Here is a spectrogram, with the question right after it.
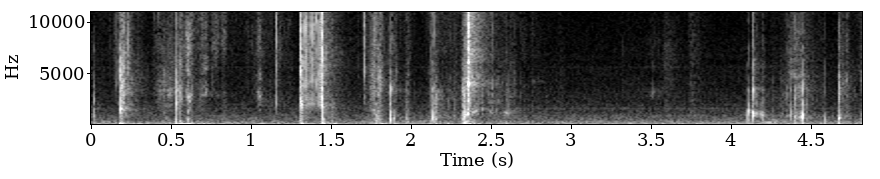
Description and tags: drink open
Plastic gatorade bottle open and close
bottle, close, drink, gatorade, lid, open, plastic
